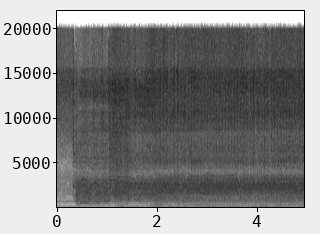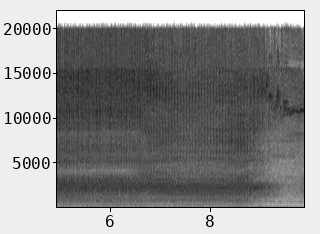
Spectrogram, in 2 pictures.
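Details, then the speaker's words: 1971 Dodge Demon (Mr. Norm's car), distributor rotated to retard over-advanced timing: fires and runs steady with a loud hissy roar and light top-end ticking, normal valve train noise; oil leak, suspected at oil filter adapter, found after. "Valve train's a little noisy, which is normal."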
